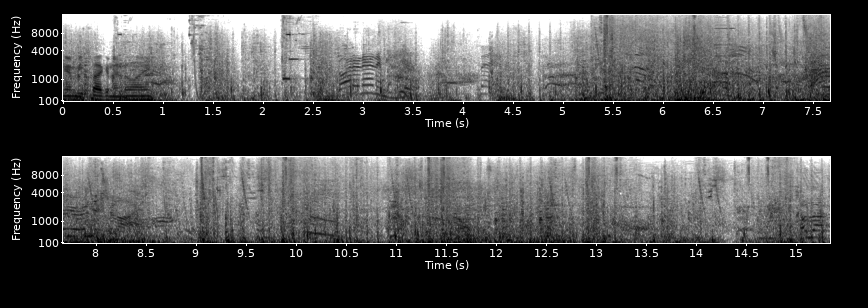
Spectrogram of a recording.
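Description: Rapid gunshots and blasts crackle from a video game.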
